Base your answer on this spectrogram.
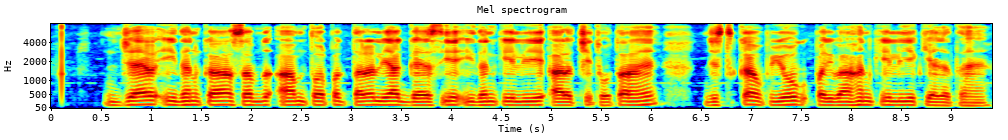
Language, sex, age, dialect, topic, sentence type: Hindi, male, 18-24, Kanauji Braj Bhasha, agriculture, statement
